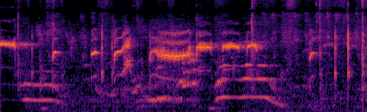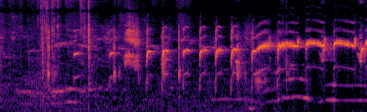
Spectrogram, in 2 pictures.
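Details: Female Chinese hwamei voice used to provoke males into song: busy mix of harsh squawky notes, clicks and slurred whistles, with a lower drawn-out tone, then a quick sequence of short chirps and rising whistles.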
